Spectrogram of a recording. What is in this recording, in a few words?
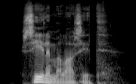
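"Silmälasit", Finnish; Glasses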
